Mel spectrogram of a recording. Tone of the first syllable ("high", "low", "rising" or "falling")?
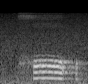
falling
